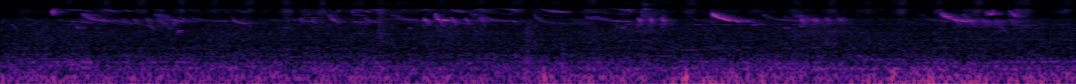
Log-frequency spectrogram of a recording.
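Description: Small birds chirping, many short falling chirps scattered throughout, over a steady low background rumble.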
